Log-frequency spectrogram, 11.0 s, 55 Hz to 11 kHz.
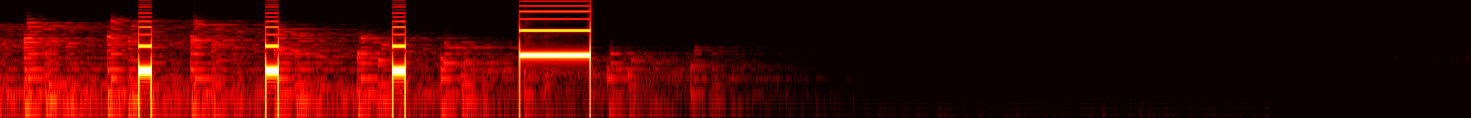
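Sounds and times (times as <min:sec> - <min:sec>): longer higher beep: 0:03.9 - 0:04.5
short low beep: 0:03.9 - 0:04.5.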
